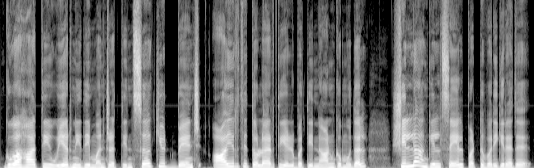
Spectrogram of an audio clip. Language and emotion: Tamil, neutral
